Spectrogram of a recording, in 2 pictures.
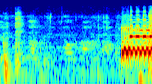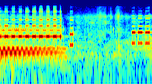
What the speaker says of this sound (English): So this phone is ringing, man.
